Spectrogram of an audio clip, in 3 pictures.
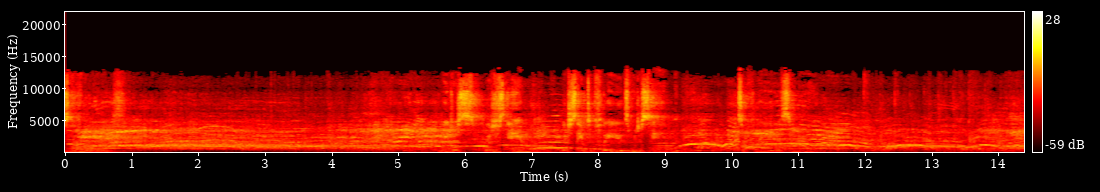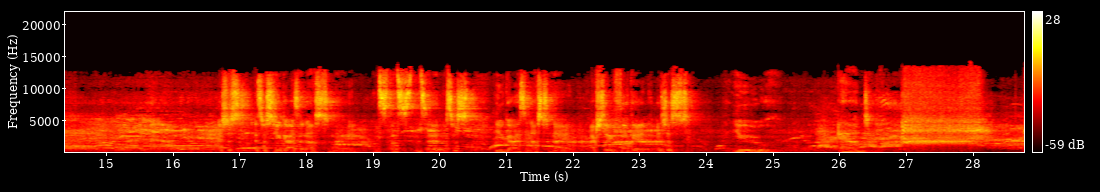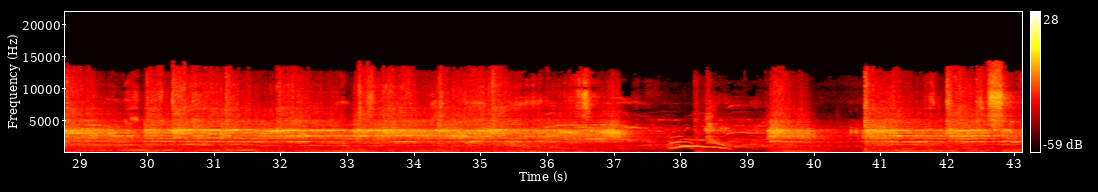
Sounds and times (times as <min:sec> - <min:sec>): Speech: 0:05.6 - 0:09.3, 0:10.0 - 0:11.4, 0:16.7 - 0:23.8, 0:24.4 - 0:25.1.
